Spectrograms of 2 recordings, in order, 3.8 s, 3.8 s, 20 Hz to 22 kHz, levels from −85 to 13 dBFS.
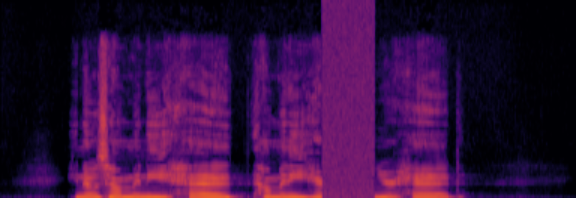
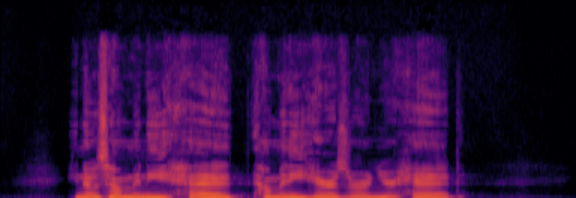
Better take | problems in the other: second | audio cutting out; filled with static; at 2 s

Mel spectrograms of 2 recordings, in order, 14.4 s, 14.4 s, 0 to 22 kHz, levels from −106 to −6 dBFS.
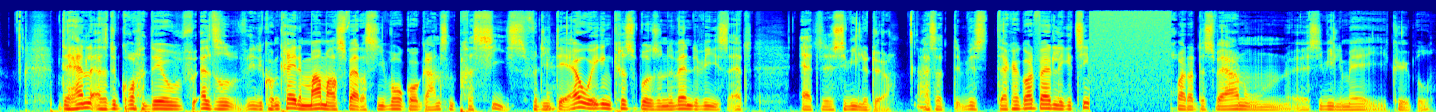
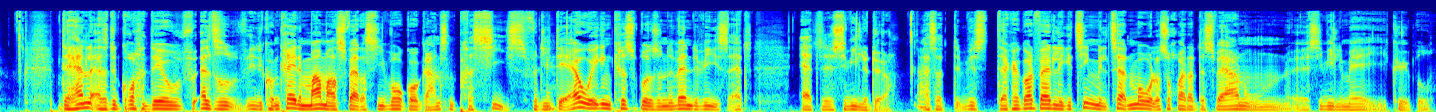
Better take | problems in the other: second | audio cutting out; filled with static; at 11 s for 1 s

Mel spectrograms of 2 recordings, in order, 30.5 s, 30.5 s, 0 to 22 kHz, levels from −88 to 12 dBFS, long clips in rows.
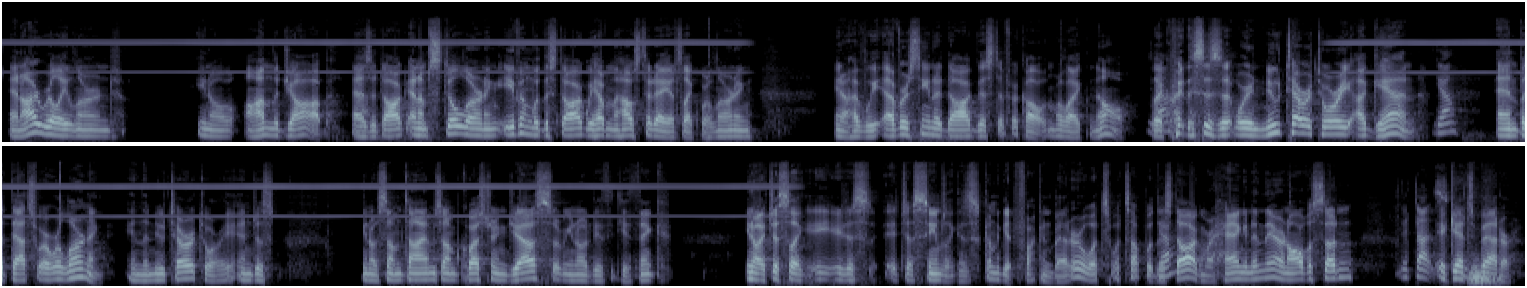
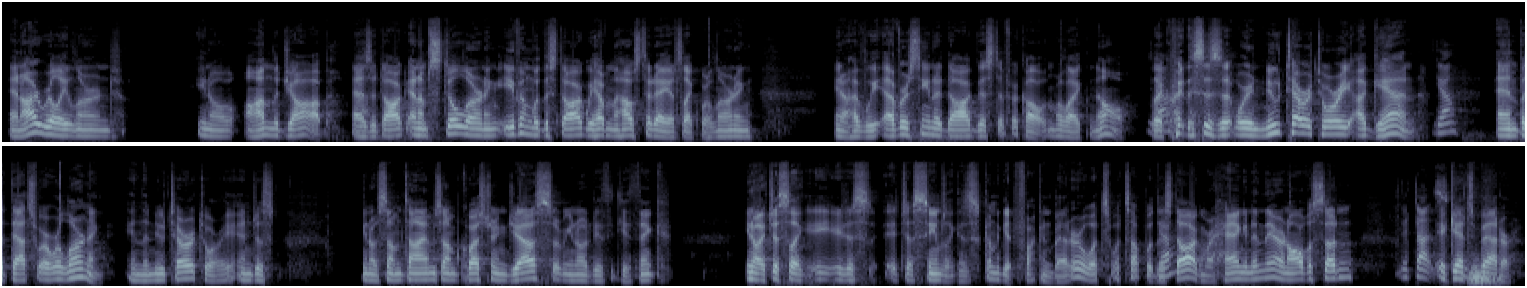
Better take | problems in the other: second | high-pitched whine; noticeable; until 7.5 s and from 13 to 23 s; 7.5 kHz, 15 dB below the speech

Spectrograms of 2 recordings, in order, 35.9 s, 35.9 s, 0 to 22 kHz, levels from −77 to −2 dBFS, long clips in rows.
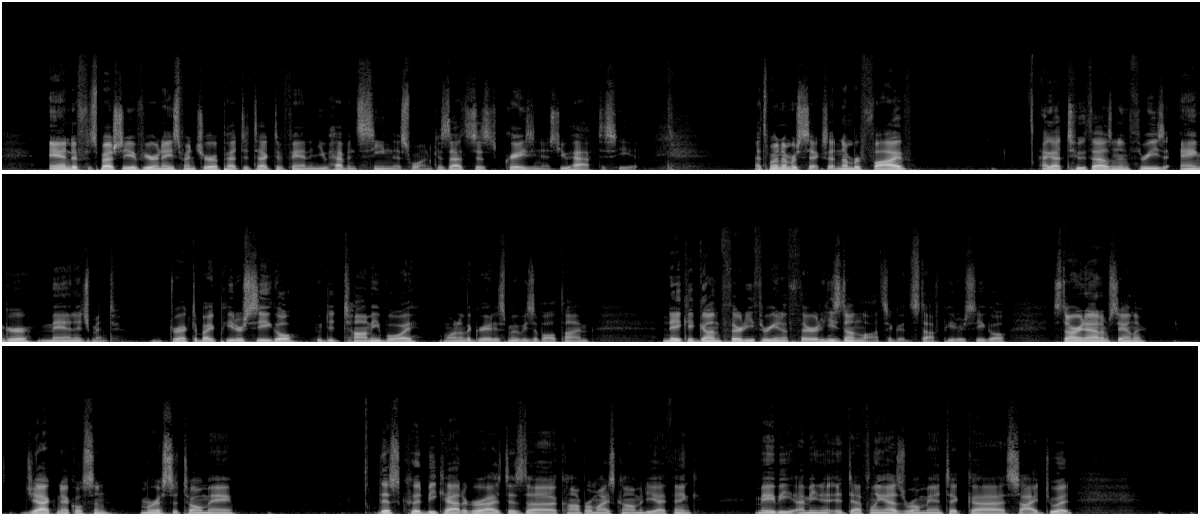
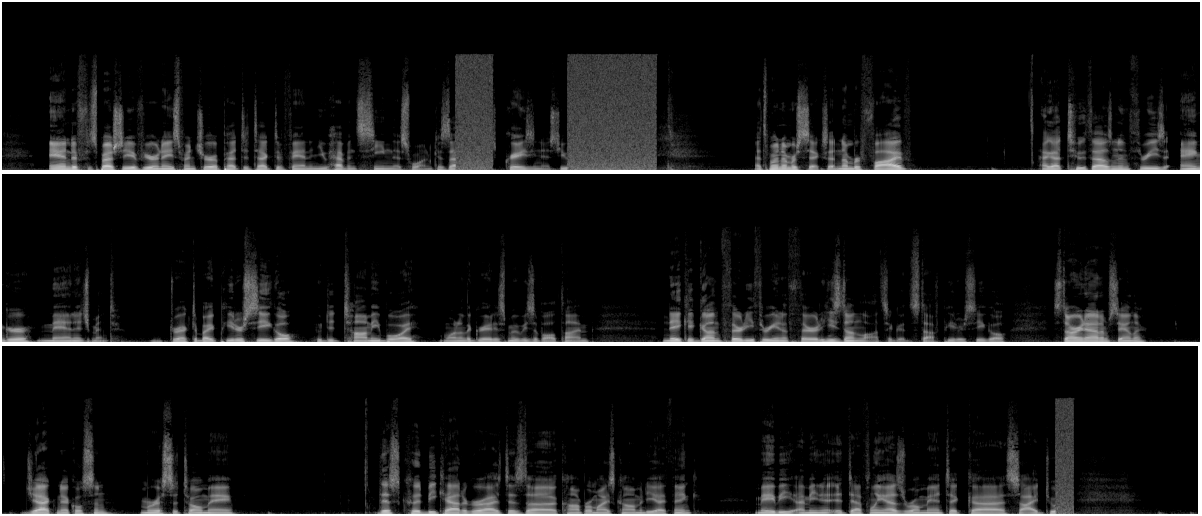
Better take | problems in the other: first | audio cutting out; filled with static; at 4.5 s, at 5.5 s for 1 s and at 35 s

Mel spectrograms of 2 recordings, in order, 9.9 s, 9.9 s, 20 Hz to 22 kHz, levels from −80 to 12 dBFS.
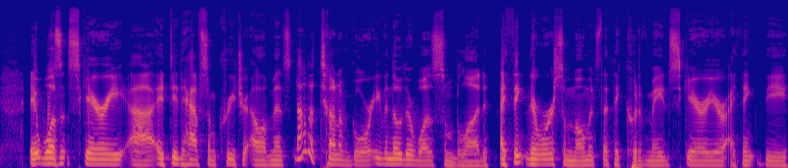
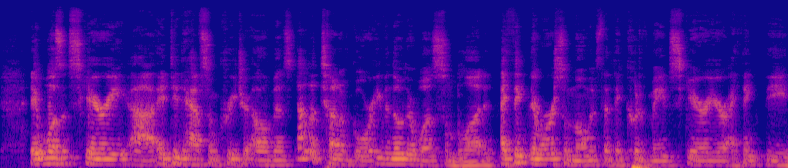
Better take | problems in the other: first | off-mic speech; far // room echo; very slight; dies away in 0.3 s

